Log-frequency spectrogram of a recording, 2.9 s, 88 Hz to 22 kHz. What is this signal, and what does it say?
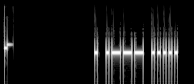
Morse code, heard as a keyed tone, about 28 wpm, 700 Hz. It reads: EJ5
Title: Three Challenging Letter-Number Combinations 28wpm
